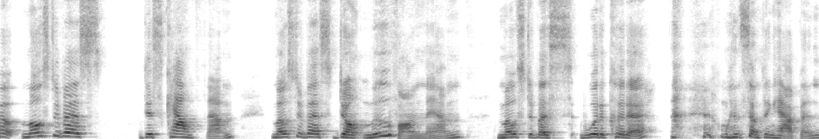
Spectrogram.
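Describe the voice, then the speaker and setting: A woman's unremarkable speaking voice in an American accent, fairly high in pitch, with lively intonation at a fairly slow pace, on a very clean recording with a silent background. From United States. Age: 60s. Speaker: nurse practitioner. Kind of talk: interview.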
